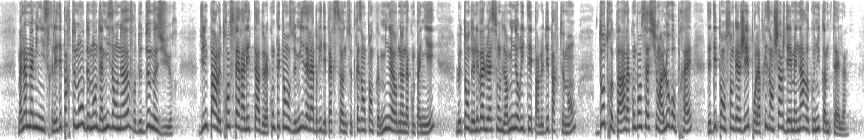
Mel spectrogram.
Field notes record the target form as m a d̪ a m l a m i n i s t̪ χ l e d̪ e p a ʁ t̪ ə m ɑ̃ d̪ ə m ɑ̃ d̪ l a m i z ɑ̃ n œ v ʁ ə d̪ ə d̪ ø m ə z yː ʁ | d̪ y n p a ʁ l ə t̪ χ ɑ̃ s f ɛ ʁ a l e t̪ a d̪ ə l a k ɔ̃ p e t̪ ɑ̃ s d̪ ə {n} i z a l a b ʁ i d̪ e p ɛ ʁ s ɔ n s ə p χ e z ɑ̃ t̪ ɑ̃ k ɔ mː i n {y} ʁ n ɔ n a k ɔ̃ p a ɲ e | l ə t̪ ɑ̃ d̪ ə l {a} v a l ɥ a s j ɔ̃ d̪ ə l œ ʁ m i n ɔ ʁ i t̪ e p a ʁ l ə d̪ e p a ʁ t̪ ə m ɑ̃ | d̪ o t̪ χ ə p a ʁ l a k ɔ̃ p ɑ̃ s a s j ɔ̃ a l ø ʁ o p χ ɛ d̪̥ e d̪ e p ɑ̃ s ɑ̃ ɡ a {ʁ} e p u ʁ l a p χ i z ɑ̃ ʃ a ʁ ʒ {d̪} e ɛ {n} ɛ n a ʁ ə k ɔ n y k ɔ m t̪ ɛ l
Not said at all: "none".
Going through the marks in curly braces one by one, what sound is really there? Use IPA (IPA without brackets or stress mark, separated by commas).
m, œ, e, ʒ, d̪, m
